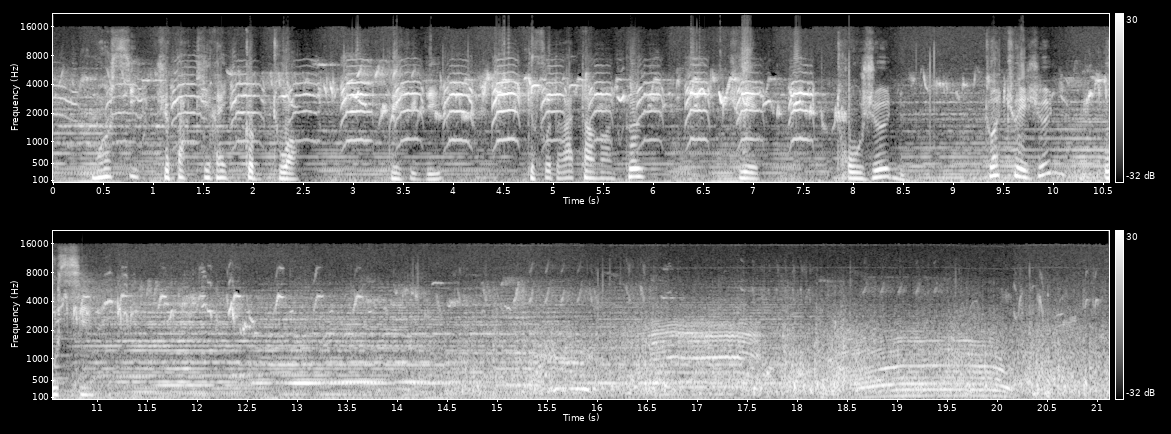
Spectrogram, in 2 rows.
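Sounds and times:
speech: 0.5 - 8.7, 9.3 - 11.1
cows mooing as they are brought into the barn: 10.1 - 20.6.

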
